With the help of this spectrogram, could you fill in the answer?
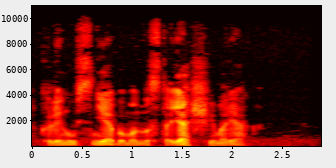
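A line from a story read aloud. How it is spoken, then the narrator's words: Blissful muttering. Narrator (Russian): матрос блаженно бормотал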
